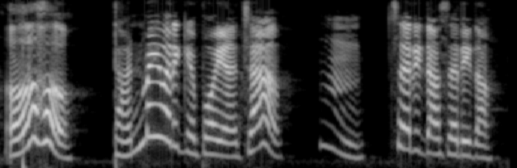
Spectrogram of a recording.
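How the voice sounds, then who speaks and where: Woman doing a high, sharp-tongued mother. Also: big pitch swings, moderate pace, no room sound, clean studio sound, heavily acted. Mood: sarcastic. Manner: sarcastic, teasing. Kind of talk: Tamil cartoon voice acting.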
